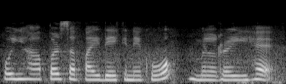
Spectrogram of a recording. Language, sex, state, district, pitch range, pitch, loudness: Hindi, female, Haryana, Rohtak, 210-245 Hz, 230 Hz, -16 LUFS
